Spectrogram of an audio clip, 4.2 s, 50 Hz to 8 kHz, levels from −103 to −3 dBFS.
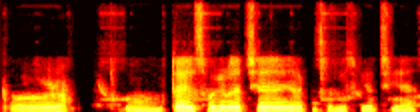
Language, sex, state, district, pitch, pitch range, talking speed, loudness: Hindi, male, Bihar, Muzaffarpur, 125 Hz, 120-125 Hz, 170 wpm, -18 LUFS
